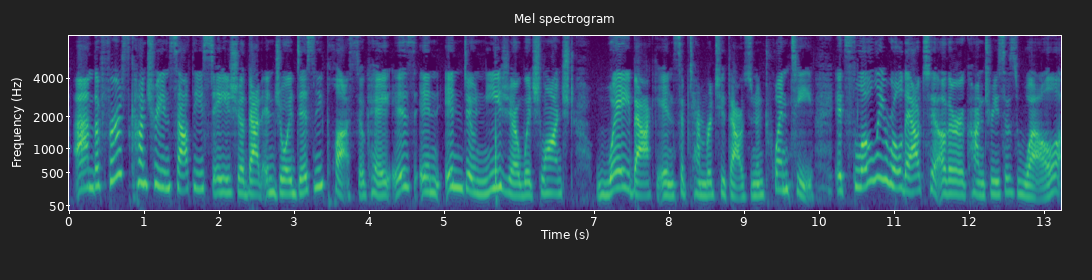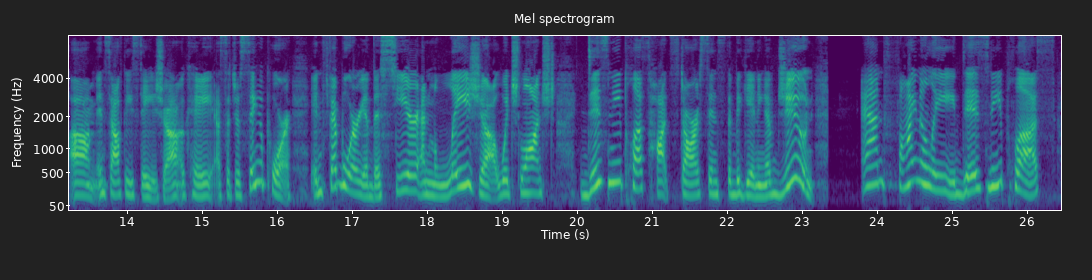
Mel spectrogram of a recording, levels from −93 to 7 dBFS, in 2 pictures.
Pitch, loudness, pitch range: 205 Hz, -20 LUFS, 175-275 Hz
